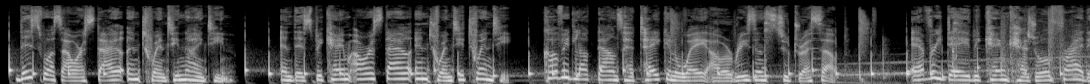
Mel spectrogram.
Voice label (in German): Englisch Voiceover; Zalando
